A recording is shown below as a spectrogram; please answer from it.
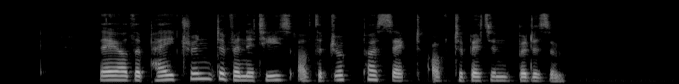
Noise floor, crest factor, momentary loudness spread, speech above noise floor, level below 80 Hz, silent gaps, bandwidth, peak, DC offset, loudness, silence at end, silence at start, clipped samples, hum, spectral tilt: -73 dBFS; 18 dB; 9 LU; 43 dB; -84 dBFS; none; 11.5 kHz; -12 dBFS; under 0.1%; -30 LUFS; 1.15 s; 1 s; under 0.1%; none; -4 dB/octave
